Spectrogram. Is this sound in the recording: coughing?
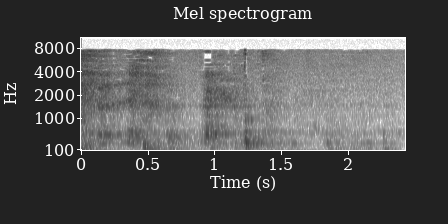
yes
